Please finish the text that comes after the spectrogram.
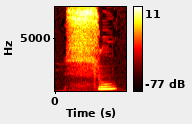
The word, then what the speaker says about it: sous: Le cube est sous le cylindre, okay, le cube est sous le cylindre. Don't pronounce the final S, and then this OU combination of vowels is pronounced OU, okay?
